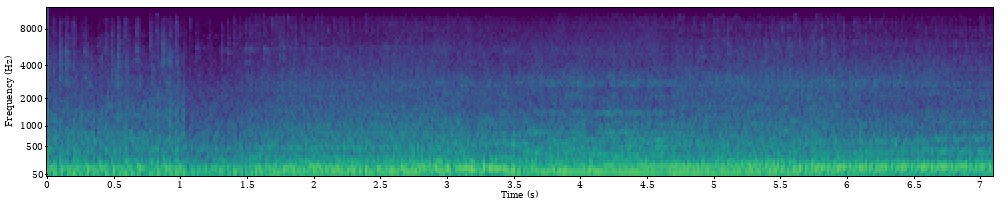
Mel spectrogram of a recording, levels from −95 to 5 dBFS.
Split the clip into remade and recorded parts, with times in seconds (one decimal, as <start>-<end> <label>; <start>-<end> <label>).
0.0-2.9 recorded; 2.9-4.7 remade; 4.7-7.1 recorded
